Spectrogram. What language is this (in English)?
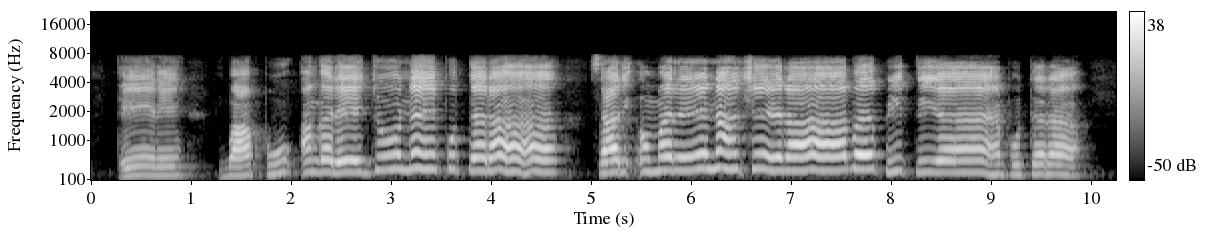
Dogri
